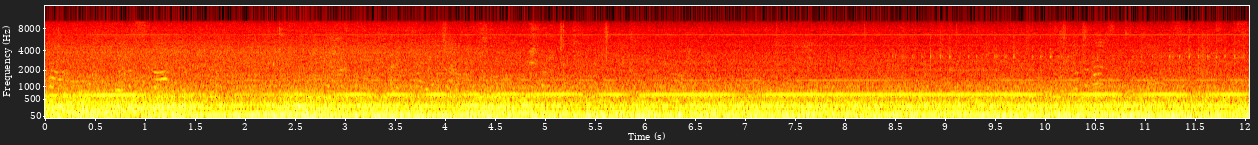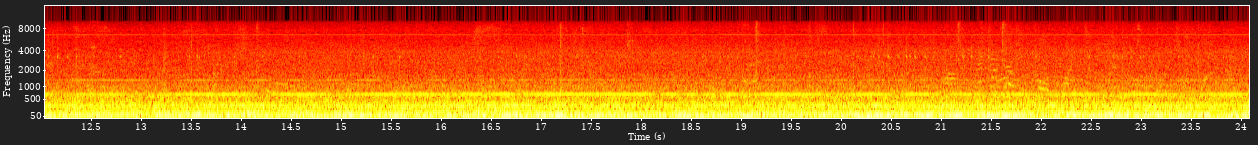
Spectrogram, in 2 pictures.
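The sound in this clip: A steady, loud engine roar fills the cabin of an airliner during takeoff, a dense, unbroken drone that holds at an even level for the whole stretch without distinct events.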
